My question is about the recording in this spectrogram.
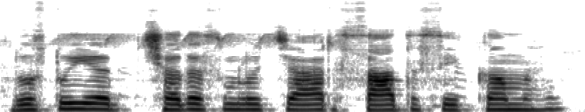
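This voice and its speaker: Slow, repetitive male teacher. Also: high-pitched, completely flat delivery, pushed and bright. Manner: repeats key phrases, checks in often. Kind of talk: slow classroom lecture.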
